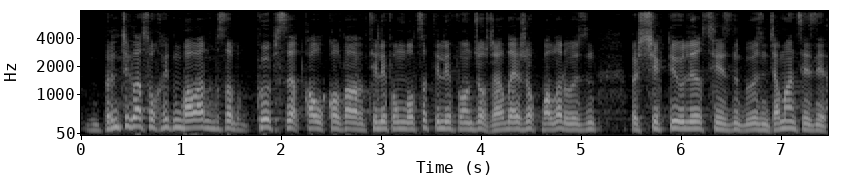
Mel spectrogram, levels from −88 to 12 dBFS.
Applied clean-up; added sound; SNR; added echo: none; none; none; none.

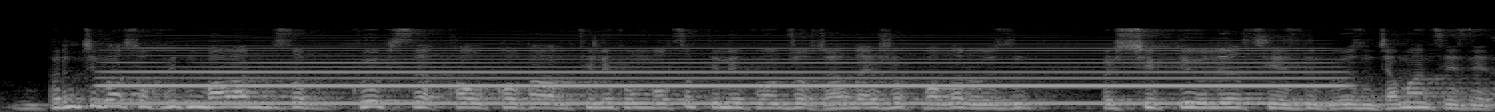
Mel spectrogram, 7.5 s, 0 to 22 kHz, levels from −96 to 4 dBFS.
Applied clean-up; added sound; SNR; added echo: none; Wind instrument, woodwind instrument; 0 dB; reverberation time 0.9 s.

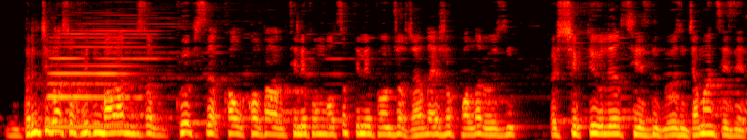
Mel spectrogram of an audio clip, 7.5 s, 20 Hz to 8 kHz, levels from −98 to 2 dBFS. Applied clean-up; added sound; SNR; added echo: classical method WPE with log-MMSE.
